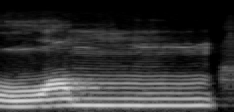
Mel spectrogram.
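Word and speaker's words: वं: दीदी इसका जो प्रोनाउंसिएशन होगा, वाह के ऊपर चंद्रबिंदी है, तो वम थोड़ा लंबा जी, हो जाएगा, अंक की लंबा बिंदी के कारण।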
